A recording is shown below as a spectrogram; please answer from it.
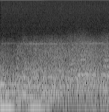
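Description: Propeller aircraft engines droning low and steady in flight.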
